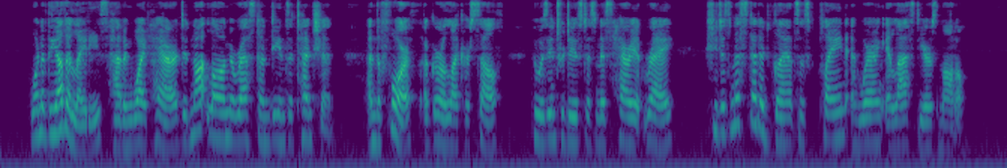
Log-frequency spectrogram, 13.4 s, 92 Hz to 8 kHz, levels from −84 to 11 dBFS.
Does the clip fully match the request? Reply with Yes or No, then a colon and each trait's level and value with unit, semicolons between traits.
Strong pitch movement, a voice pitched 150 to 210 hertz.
No: average, 2.7 semitones; medium, 185 Hz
